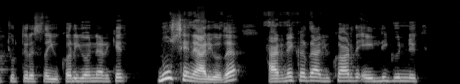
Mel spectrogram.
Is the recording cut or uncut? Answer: uncut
